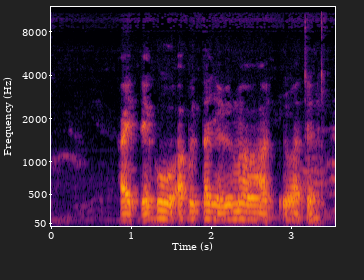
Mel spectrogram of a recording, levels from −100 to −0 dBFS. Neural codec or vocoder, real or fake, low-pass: none; real; 10.8 kHz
